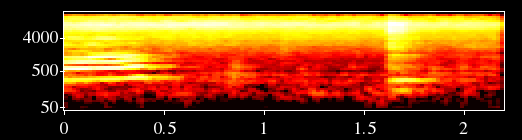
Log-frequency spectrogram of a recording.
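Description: Pumpkin pieces sizzling as they fry in oil in a metal karahi on a gas stove, with a spatula stirring them. A voice trails off in the first half second.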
